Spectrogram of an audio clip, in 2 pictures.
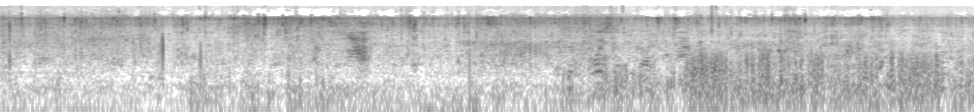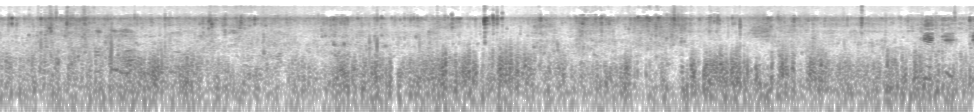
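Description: Wind buffeting the microphone over rushing water noise out on a jet ski at sea, stepping up louder about seven seconds in.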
